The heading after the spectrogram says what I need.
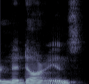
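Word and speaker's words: cnidarian: the the sadarian or narian narian narian it doesn't pronounce a c yeah so it doesn't actually have the C I Google it it still doesn't have it so narian uh so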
